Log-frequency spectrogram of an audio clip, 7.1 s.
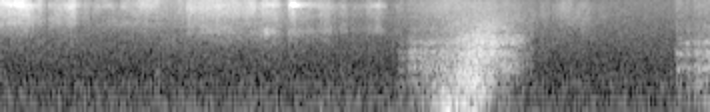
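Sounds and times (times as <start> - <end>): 
dry hands rubbing together: 1.8 - 5.8.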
